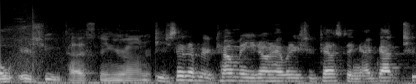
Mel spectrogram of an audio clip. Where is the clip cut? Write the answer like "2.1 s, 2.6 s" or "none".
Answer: 1.6 s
